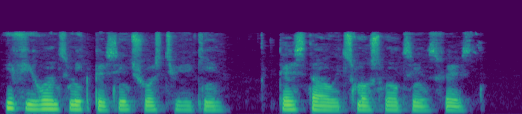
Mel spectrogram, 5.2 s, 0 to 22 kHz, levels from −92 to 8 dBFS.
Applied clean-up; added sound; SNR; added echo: none; none; none; none.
